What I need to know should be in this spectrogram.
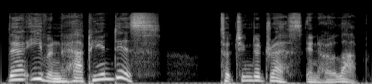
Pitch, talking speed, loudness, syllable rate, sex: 165 Hz, 175 wpm, -16 LUFS, 5.0 syllables/s, male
